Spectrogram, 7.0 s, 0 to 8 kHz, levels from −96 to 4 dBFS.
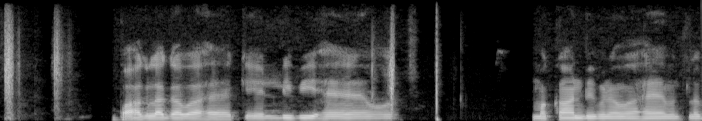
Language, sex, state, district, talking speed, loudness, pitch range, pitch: Rajasthani, male, Rajasthan, Churu, 130 wpm, -20 LUFS, 110-120 Hz, 115 Hz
